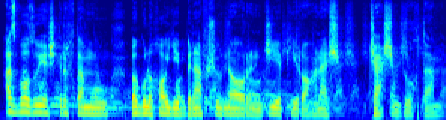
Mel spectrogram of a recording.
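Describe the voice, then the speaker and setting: A man reading a literary story on radio, calm and measured. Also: mid-range voice. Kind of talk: scripted literary narration.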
